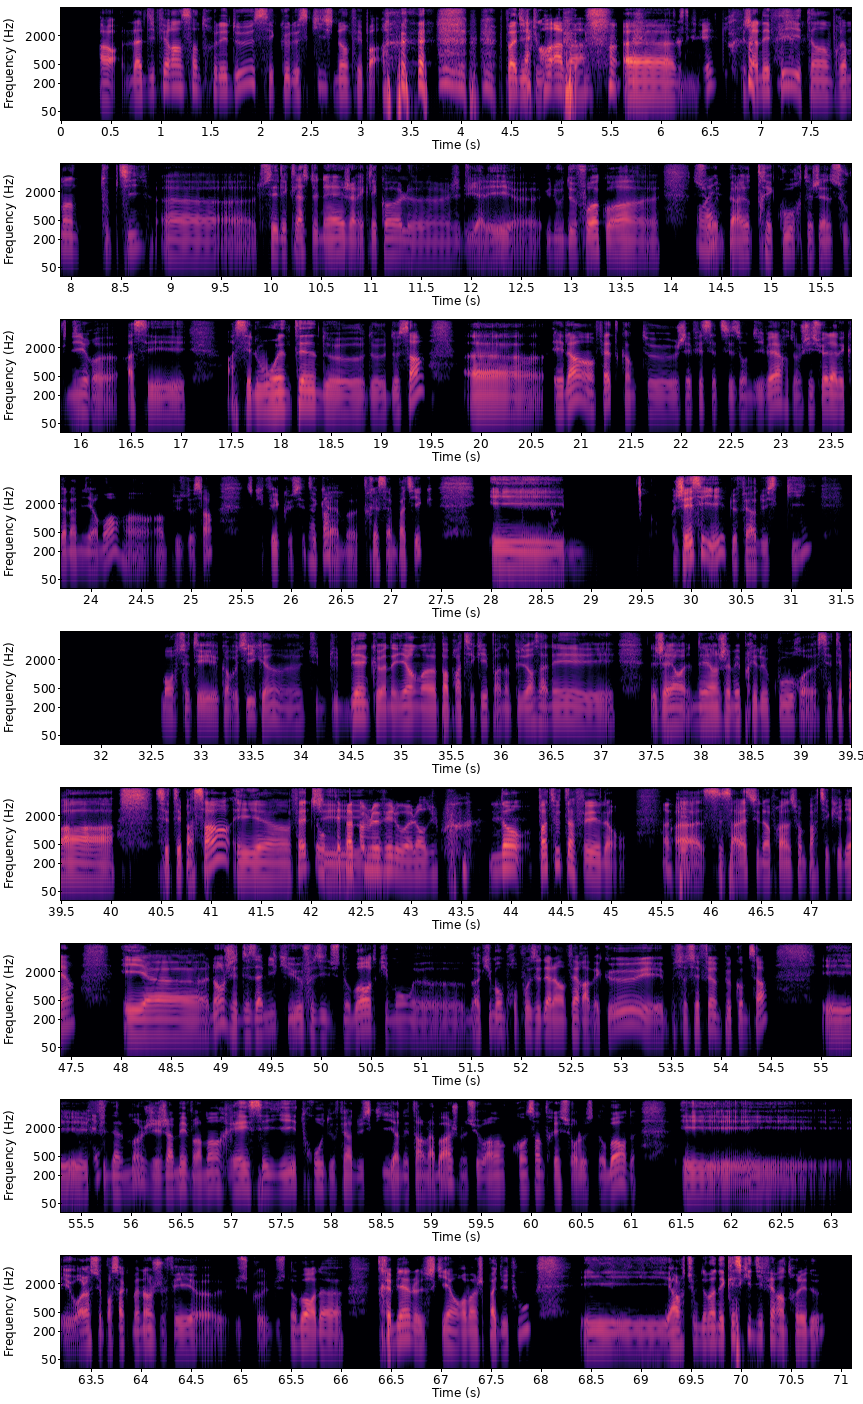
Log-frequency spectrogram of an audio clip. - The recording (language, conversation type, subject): French, podcast, Quel est ton meilleur souvenir de voyage ?
- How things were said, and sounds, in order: chuckle; other background noise; chuckle; chuckle; tapping; drawn out: "et"; drawn out: "Et"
